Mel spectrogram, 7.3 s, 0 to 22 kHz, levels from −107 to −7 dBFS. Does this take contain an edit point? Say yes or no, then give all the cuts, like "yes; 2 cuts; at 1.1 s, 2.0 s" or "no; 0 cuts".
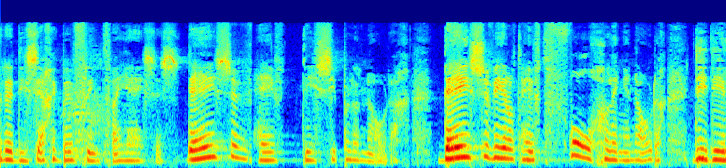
yes; 1 cut; at 2.5 s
